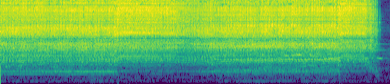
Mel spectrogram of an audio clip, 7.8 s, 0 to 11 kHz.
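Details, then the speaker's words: Scale-model giant robot drive with a 12 V bilge-pump motor on 12 V, graphite in the gear holes: steady high rasping whir with light ratcheting buzz until cut off; new gears feel tight, should loosen after running. "All right, just feel a little bit tight. It's okay. If I run it a little, it should loosen up the gears."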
